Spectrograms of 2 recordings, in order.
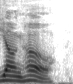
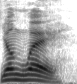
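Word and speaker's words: Younghoe: It says Yung Ho. Is it young? It's Young Way.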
